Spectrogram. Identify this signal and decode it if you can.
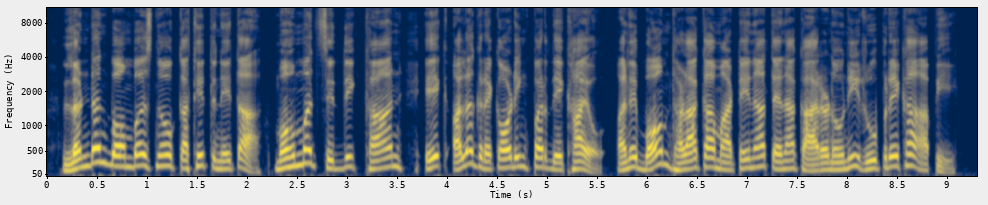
Speech in Gujarati. There is no code.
